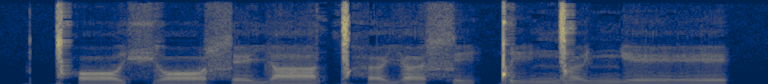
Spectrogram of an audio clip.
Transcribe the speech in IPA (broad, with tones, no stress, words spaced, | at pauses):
ǀʰɔː˩çɔː˩ɬe˩ jaː˩ǀʰɐ˩jɐ˧˩˧ ɬi˩ǃi˧˩˧ ŋ͡ǀɐ˩ɲeː˧˩˧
